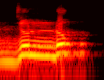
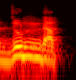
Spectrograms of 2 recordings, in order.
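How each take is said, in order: First: The vowel before the final b is 'u'. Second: The vowel before the final b is 'a'. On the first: "ini dalnya boleh dibaca Jundub, itu yang biasa kita dengar" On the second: "Boleh juga di fathah, boleh kita baca Jundab"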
